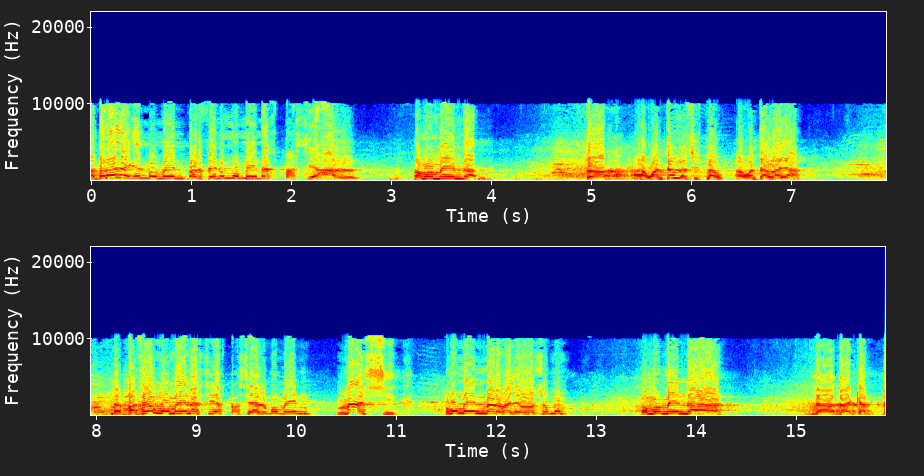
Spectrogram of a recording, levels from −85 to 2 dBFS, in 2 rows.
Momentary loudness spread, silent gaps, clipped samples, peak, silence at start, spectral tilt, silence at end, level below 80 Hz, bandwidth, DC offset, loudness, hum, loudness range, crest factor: 16 LU; none; 2%; 0 dBFS; 0 s; -3.5 dB/octave; 0 s; -42 dBFS; 11 kHz; under 0.1%; -8 LUFS; none; 2 LU; 10 dB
